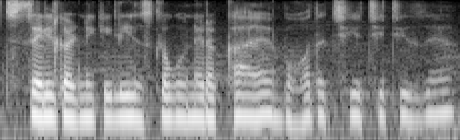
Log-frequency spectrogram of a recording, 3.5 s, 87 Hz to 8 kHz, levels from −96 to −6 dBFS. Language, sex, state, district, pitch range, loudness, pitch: Hindi, female, Maharashtra, Chandrapur, 175-190 Hz, -19 LUFS, 180 Hz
